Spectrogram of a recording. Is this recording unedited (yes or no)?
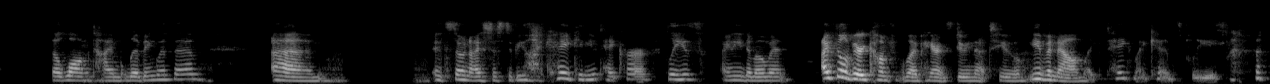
no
